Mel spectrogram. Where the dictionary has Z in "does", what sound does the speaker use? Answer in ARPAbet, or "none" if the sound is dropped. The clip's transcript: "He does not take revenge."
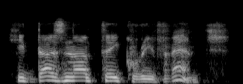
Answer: Z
